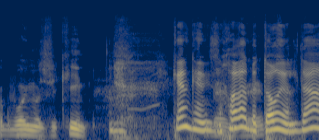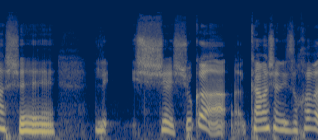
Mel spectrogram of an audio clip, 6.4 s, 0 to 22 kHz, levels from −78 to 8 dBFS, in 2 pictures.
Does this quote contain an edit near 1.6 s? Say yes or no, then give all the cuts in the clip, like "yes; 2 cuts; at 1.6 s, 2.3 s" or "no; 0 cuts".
yes; 1 cut; at 1.6 s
